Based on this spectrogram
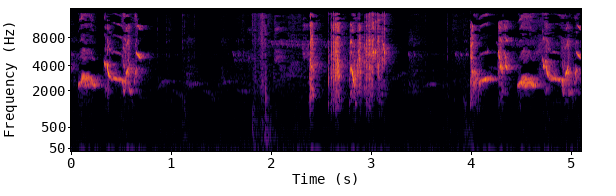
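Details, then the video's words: Oriental magpie-robin in fast song used to stir other magpie-robins to sing: bright warbled whistles at the start and end, with harsh noisy rasping bursts and rustling in the middle. "pancing KACER sampai GACOR NGEPLONG BONGKAR ISIAN BUKA EKOR suara cepat Naikan EMOSI KACER Anda"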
